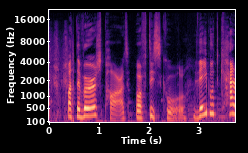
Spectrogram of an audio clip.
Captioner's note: laught and oinks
